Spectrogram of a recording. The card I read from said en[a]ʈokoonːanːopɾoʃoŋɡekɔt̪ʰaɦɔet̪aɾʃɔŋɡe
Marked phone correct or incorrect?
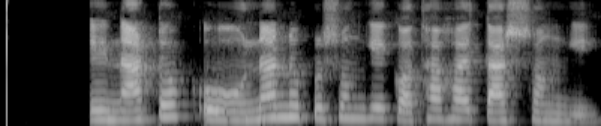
correct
